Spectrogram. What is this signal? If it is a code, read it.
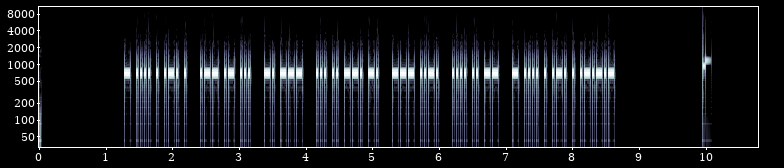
Morse code, heard as a keyed tone, about 40 wpm, 700 Hz. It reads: THERE WAS NO SIGN OF HIM THERE.
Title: Sentences from Top 1000 Words 40wpm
